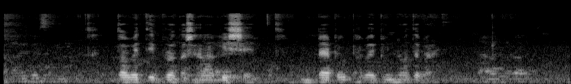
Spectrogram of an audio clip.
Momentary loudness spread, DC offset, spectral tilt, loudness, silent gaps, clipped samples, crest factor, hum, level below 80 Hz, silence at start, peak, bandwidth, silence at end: 23 LU; under 0.1%; -3.5 dB/octave; -22 LUFS; none; under 0.1%; 22 dB; none; -52 dBFS; 0.05 s; -4 dBFS; 11.5 kHz; 0 s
